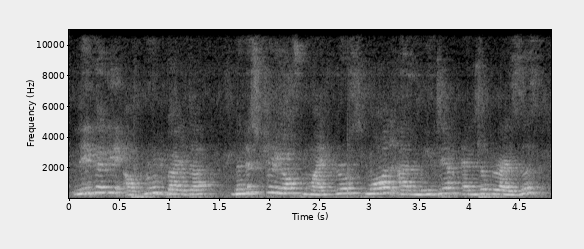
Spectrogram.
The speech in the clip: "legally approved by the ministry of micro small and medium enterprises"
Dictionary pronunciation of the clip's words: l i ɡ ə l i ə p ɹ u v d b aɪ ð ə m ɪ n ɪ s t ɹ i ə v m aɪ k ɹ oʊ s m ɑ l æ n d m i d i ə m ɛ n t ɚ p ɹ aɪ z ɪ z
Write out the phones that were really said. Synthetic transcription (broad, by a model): l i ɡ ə l i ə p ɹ u d b aɪ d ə m ɪ n ɪ s t ɹ i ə f m aɪ k ɹ oʊ s m ɑ l æ n d m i d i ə m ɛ n t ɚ p ɹ aɪ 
